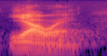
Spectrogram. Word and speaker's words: Yahweh: How we would pronounce it, yeah. – Yahweh. – Yahweh.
